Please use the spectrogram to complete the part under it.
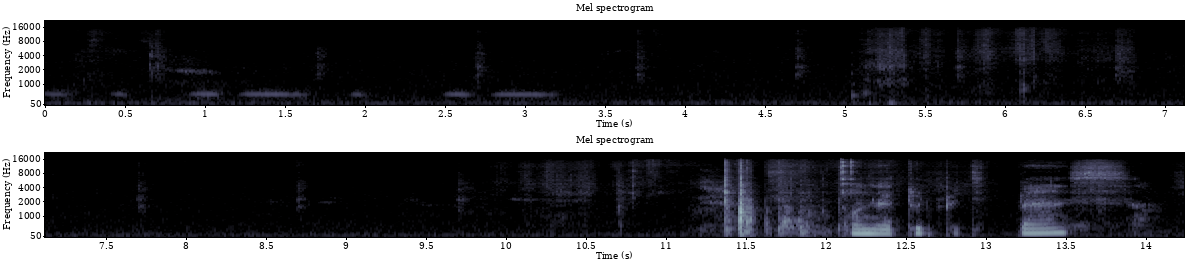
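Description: A metal tool scrapes lightly on paper.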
